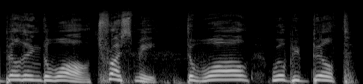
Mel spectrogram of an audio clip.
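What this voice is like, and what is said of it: Attempted Donald Trump impression. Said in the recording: “a comic who can do a Trump impression”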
